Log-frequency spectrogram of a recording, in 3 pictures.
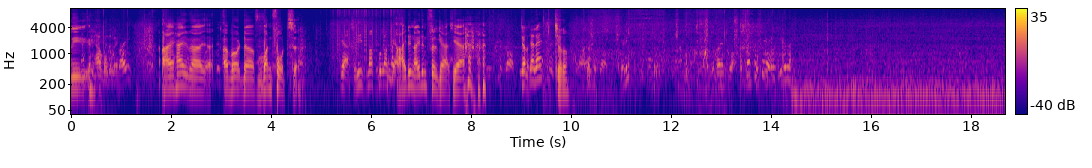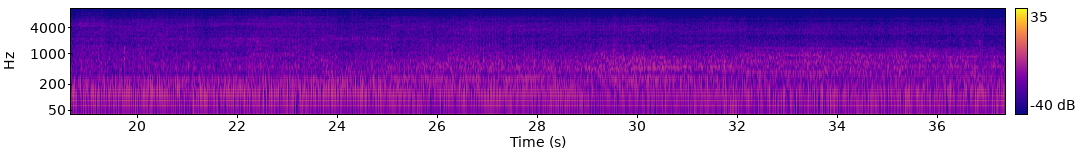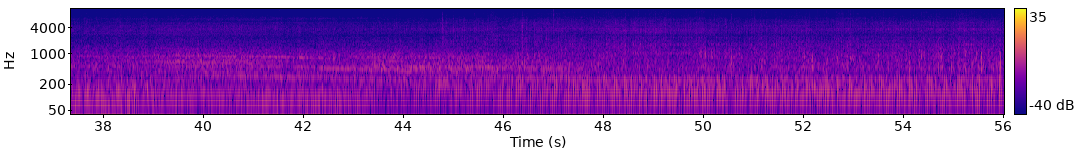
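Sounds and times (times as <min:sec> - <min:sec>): road and wind noise: 0:00.0 - 0:56.0
motorcycle engine running: 0:14.1 - 0:56.0.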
